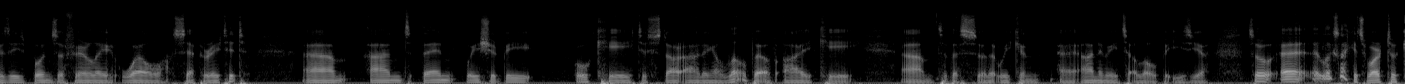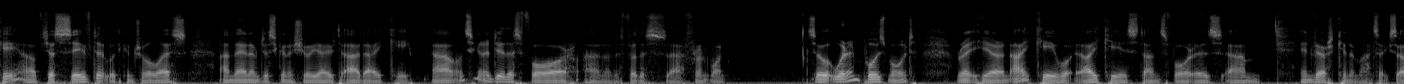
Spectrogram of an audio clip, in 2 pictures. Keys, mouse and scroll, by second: 1.0 click, 1.2 r, 2.1 middle click, 3.5 click, 3.8 r, 5.4 click, 5.7 r, 6.7 click, 7.0 r, 8.0 click, 8.4 r, 9.3 middle click, 10.5 scroll down 2, 11.0 middle click, 12.4 middle click, 13.4 ctrl+s, 14.0-14.7 scroll up 2, 14.8 shift+middle click, 16.4 click, 17.0 middle click, 19.3 middle click, 19.9 shift+middle click, 20.8 click, 21.3 middle click, 22.1 middle click, 25.0 middle click.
